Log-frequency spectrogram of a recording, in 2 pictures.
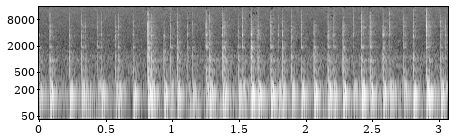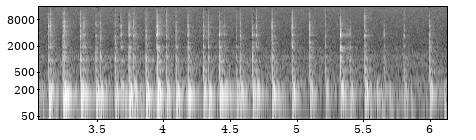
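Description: A hollow, hand-sized cylindrical metal tin with a white lid is held in the hands while fingertips and nails rapidly tap and scratch its lid and side. The result is a dense stream of quick, dry clicks and soft scrapes over a low, hollow resonance, with a faint bright edge on the sharper taps.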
